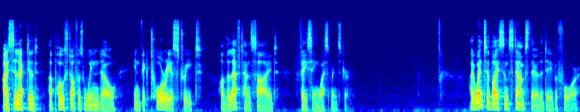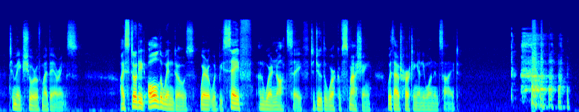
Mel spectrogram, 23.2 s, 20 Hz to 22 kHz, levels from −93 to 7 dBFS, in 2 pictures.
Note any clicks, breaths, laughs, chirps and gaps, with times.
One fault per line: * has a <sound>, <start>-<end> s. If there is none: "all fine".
* has a laugh, 21.8-23.0 s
